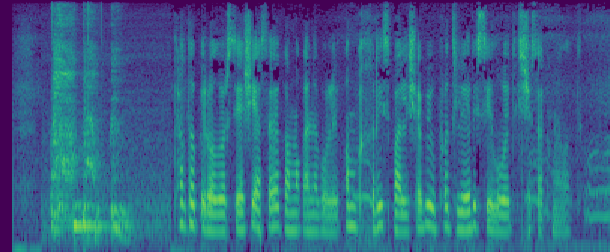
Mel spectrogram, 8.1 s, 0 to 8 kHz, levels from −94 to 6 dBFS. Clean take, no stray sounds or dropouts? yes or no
no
